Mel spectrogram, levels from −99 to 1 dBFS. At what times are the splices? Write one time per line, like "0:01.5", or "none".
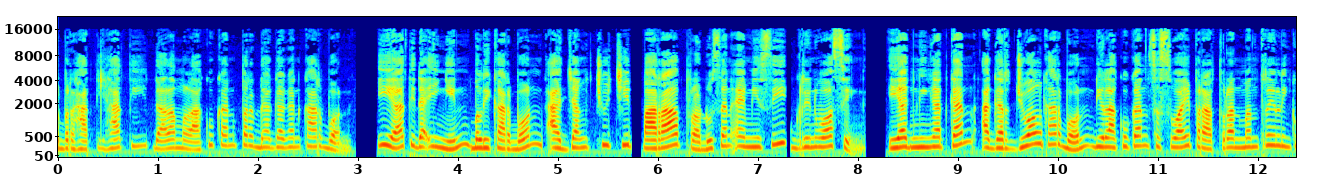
0:04.1
0:04.9
0:05.7
0:07.3
0:08.5
0:09.8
